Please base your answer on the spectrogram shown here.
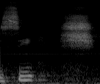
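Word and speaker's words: cease: we see sometimes CH sound or sometimes we see sh sound so you must be careful enough to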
